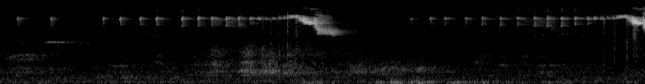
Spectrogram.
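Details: Blue-black grassquit giving a run of short, high, evenly spaced ticks, broken twice by a louder buzzy note that sweeps sharply downward, over faint low rumbling in the background.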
